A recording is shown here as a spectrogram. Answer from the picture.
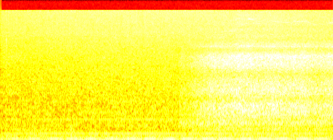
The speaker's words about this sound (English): He slipped onto his side. He's got his beanie pulled down over his head. Certainly looks more comfortable. He's heavy breathing. You can hear that.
